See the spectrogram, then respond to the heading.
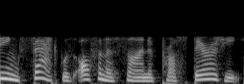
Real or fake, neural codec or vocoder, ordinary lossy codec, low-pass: real; none; AAC, 32 kbps; 3.6 kHz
